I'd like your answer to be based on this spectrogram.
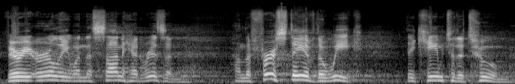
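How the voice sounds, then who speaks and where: A man, a priest or deacon, reading the gospel aloud in a measured, solemn way, his voice ringing with a cathedral echo in a large church. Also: on the high side, pushed and bright. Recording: long church reverb.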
